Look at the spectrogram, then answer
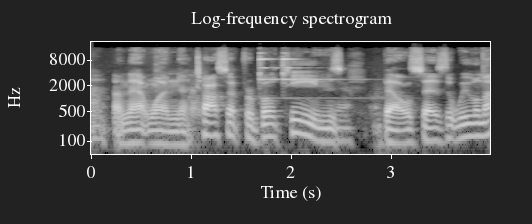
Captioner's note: bell dings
